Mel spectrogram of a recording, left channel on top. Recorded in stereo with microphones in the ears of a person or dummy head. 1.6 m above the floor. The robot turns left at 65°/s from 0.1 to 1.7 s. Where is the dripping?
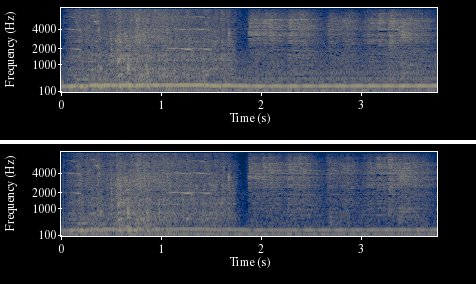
30° right (ahead or behind), 4.5 m.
